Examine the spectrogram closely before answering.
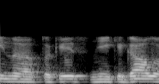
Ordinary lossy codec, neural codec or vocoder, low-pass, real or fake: Opus, 64 kbps; none; 3.6 kHz; real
